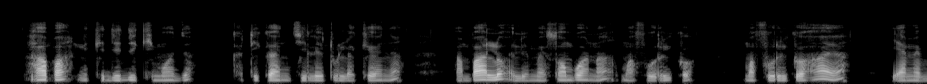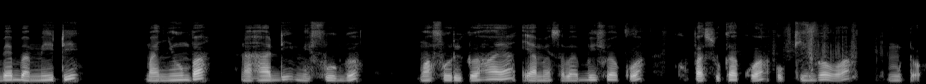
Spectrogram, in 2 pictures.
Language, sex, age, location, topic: Swahili, female, 25-35, Kisumu, health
